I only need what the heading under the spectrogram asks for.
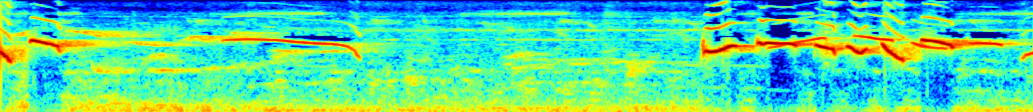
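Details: Oriental magpie-robin calling out rivals, which respond: a long, drawn-out descending whistle, then after a pause a loud, rapid series of warbled, sliding whistled notes.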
